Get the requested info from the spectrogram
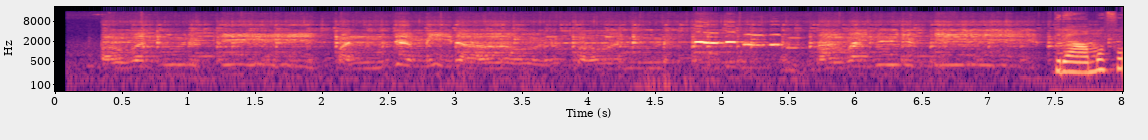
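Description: A song with a singing voice playing from a vinyl record on a record player, starting abruptly just after the needle goes down. A talking voice comes in over it near the end.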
